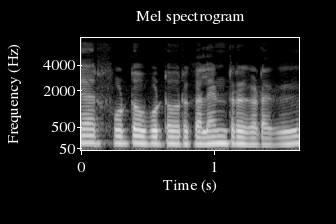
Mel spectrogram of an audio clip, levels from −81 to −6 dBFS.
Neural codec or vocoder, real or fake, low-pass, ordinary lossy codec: none; real; 7.2 kHz; none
